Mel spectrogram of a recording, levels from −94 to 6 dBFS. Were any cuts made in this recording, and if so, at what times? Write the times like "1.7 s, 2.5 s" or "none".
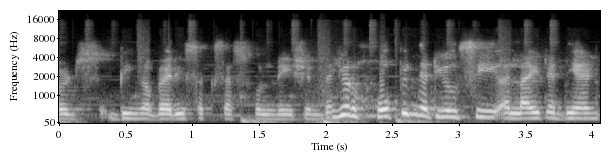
2.0 s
